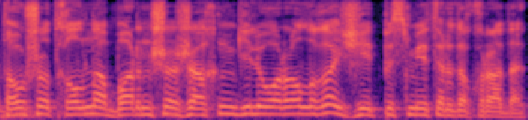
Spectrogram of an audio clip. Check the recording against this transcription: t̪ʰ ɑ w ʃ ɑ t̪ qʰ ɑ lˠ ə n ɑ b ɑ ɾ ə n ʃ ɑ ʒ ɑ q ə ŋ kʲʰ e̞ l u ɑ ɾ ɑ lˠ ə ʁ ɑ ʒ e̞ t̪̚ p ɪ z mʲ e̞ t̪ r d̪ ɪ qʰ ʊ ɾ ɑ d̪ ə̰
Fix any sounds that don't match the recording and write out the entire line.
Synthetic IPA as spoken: t̪ʰ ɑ w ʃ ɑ t̪ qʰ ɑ lˠ ə n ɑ b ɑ ɾ ə n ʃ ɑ ʒ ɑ q ə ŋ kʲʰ e̞ l u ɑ ɾ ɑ lˠ ə ʁ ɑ ʒ e̞ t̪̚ p ɪ s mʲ e̞ t̪ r d̪ ɪ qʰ ʊ ɾ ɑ d̪ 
